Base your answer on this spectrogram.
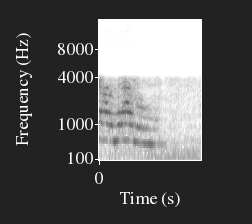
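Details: A Ragdoll cat, female, blocks the door and protests her owner's departure with a single firm meow, rich in overtones, held briefly then dropping in pitch before stopping abruptly; quiet room tone follows.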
